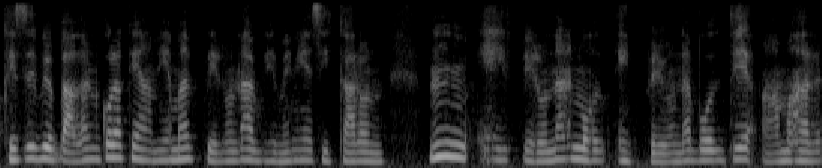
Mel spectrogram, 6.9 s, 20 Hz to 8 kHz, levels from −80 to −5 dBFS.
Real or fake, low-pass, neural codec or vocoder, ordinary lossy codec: fake; 7.2 kHz; codec, 16 kHz in and 24 kHz out, 0.6 kbps, FocalCodec, streaming, 2048 codes; none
